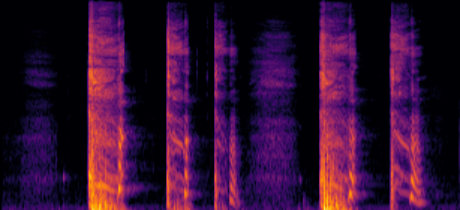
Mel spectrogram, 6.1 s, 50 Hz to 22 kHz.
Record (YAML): cough_length: 6.1 s
cough_amplitude: 32768
cough_signal_mean_std_ratio: 0.31
survey_phase: beta (2021-08-13 to 2022-03-07)
age: 18-44
gender: Female
wearing_mask: 'No'
symptom_none: true
smoker_status: Current smoker (1 to 10 cigarettes per day)
respiratory_condition_asthma: false
respiratory_condition_other: false
recruitment_source: REACT
submission_delay: 3 days
covid_test_result: Negative
covid_test_method: RT-qPCR
influenza_a_test_result: Negative
influenza_b_test_result: Negative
